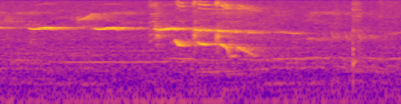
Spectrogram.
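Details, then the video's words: Black-hooded oriole uttering a single harsh, nasal, descending call midway through, while a thin continuous high whistle sounds in the background and a sharp click is heard near the end. "Black hooded oriol bird is calling"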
